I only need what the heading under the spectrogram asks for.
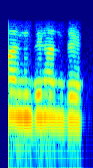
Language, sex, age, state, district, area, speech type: Punjabi, female, 18-30, Punjab, Muktsar, urban, conversation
